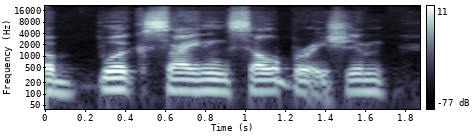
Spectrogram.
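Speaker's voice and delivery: normal talking voice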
